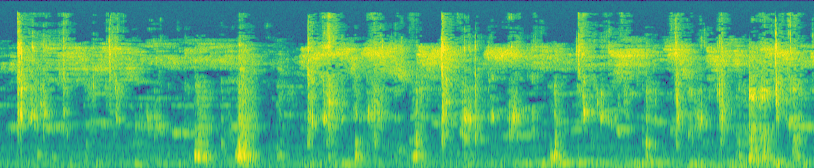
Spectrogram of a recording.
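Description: Chewing and mouth sounds of a man eating rice and stir-fried water spinach by hand, with many short soft clicks scattered throughout.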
